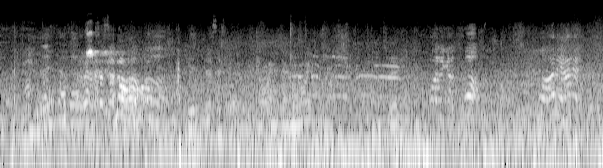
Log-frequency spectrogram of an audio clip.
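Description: Young men shout to each other outdoors across a playing field.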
